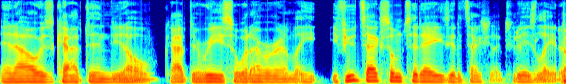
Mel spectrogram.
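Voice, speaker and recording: A man speaks with a Boston accent. His tone is dark and mellow. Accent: Boston-area American English. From Lynn, Massachusetts. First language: Spanish. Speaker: high school basketball coach. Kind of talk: casual interview. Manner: laughs often.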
